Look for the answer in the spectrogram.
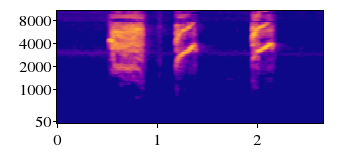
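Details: A black drongo gives a long harsh rasp followed by two sharp upswept whistled notes.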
